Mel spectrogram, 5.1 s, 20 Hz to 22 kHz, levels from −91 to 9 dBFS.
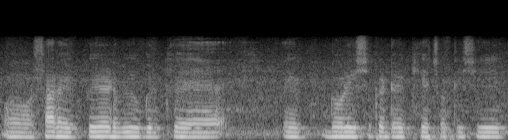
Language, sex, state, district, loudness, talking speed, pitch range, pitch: Rajasthani, male, Rajasthan, Churu, -17 LUFS, 175 wpm, 125-130 Hz, 125 Hz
